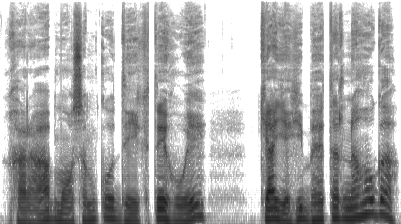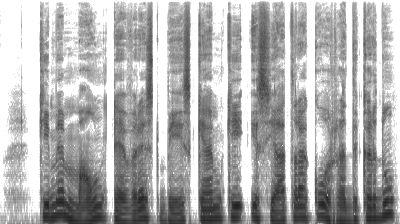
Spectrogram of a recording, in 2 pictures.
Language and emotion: Hindi, fearful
